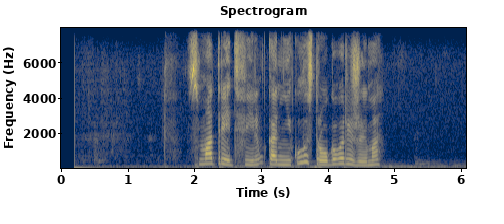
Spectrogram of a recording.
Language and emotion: Russian, positive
